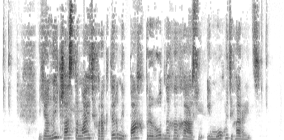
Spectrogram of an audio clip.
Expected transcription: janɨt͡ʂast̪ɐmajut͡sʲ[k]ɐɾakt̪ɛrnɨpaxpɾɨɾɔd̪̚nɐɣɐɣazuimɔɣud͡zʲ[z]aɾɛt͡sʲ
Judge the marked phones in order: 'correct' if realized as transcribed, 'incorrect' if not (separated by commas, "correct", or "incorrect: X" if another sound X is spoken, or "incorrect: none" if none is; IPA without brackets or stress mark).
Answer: incorrect: x, incorrect: ɣ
